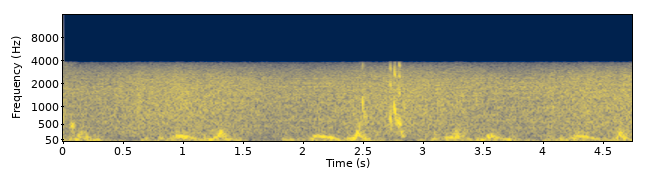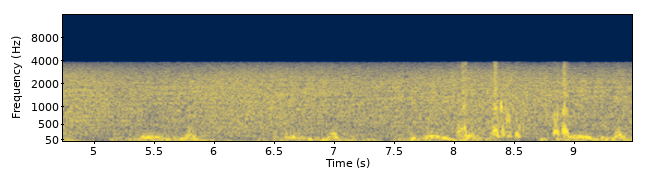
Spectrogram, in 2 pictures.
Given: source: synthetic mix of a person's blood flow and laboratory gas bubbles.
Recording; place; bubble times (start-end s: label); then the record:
Doppler ultrasound of blood flow; precordium
0.00-0.12 s: bubbles
2.40-2.57 s: bubbles
2.69-2.88 s: bubbles
3.25-3.36 s: bubbles
8.00-8.12 s: bubbles
8.28-8.61 s: bubbles
8.79-8.97 s: bubbles
From the record:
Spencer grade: 2 (many but less than half of the cardiac periods contain bubble signals, singularly or in groups); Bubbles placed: only in the low amplitude regions of the cardiac cycle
